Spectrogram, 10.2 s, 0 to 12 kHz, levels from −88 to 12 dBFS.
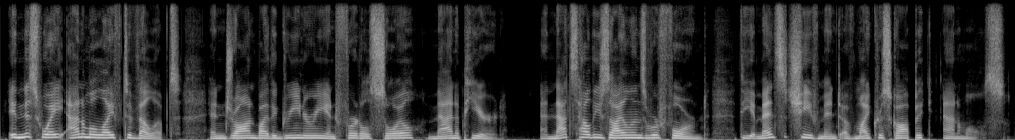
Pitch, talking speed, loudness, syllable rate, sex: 190 Hz, 170 wpm, -16 LUFS, 6.1 syllables/s, female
